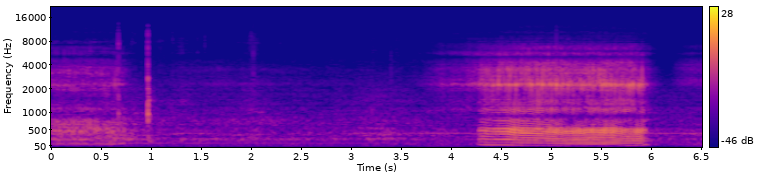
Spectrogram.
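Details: Man snoring, recorded as April Fools retribution: a single loud, rattling snore on an inhaled breath after a quiet stretch, with faint room noise and a brief click earlier.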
